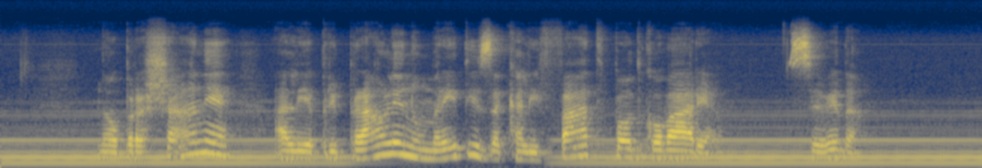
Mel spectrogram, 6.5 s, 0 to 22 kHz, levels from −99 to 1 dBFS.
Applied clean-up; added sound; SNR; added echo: none; Bowed string instrument; 8 dB; none.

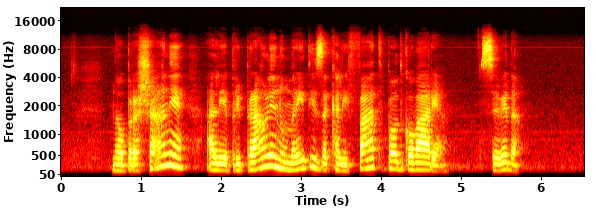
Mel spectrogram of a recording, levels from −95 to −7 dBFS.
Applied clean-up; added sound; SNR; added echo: none; none; none; none.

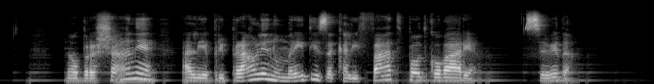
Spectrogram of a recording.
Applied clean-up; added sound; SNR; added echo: neural mask model RNNoise.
